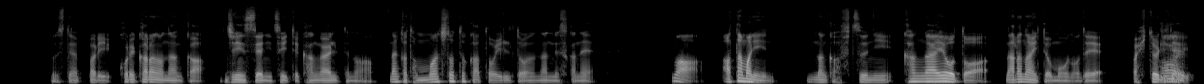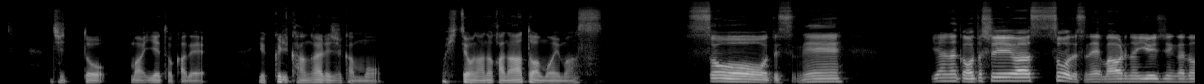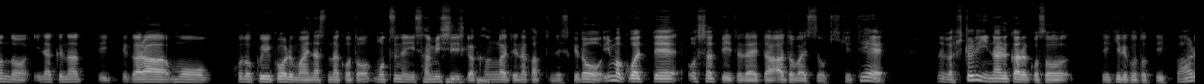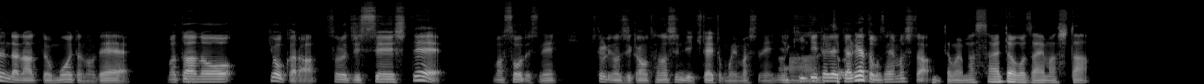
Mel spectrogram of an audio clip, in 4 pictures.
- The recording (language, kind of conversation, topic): Japanese, advice, 趣味に取り組む時間や友人と過ごす時間が減って孤独を感じるのはなぜですか？
- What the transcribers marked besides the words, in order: none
